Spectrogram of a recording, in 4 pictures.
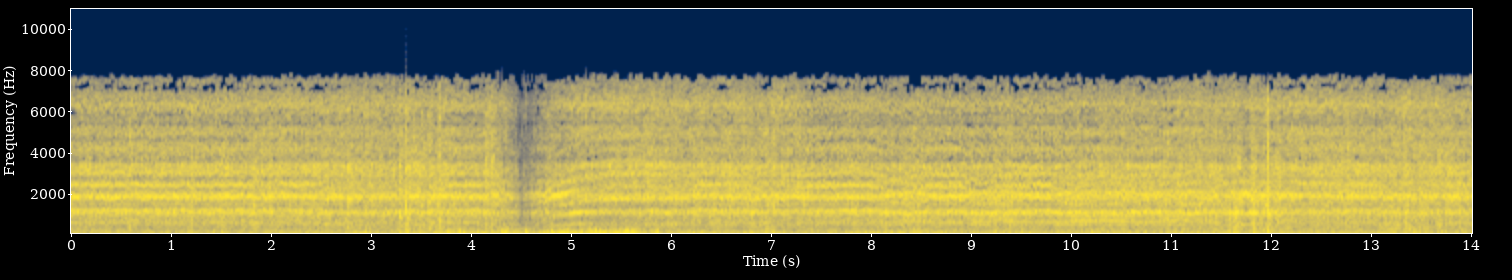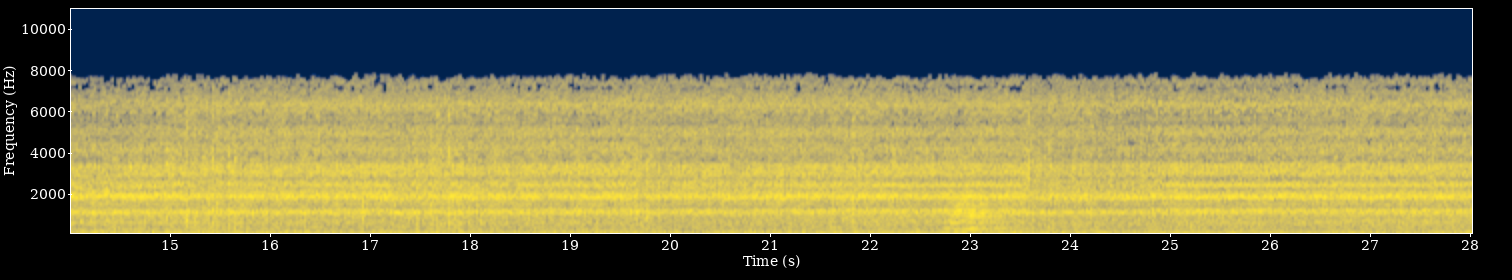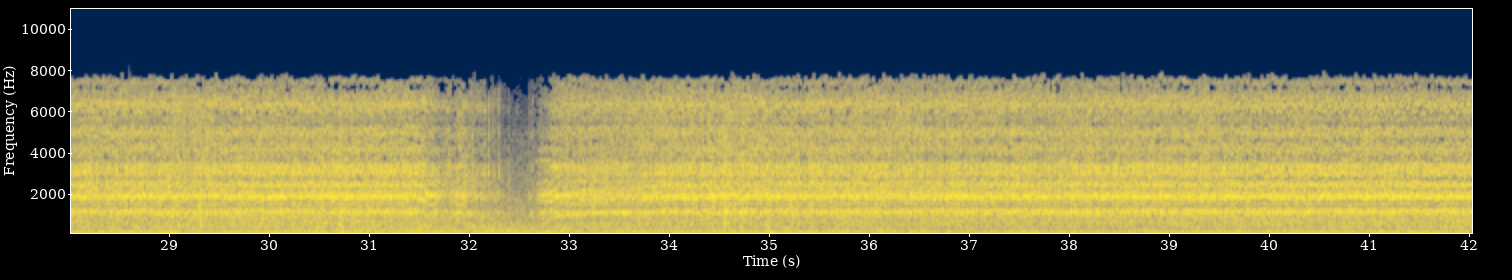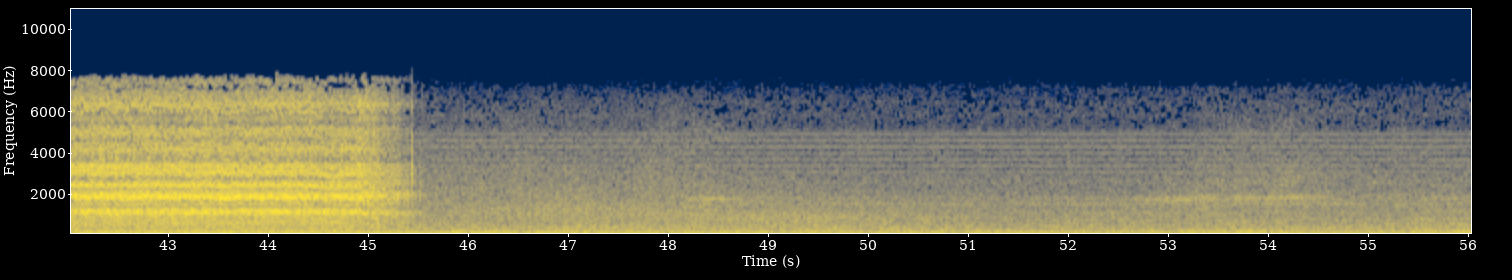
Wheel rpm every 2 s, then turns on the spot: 160, 160, 120, 160, 160, 160, 160, 160, 160, 160, 160, 160, 160, 160, 160, 140, 80, 160, 160, 160, 160, 160, 90, 0, 0, 0, 0, 0.
none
